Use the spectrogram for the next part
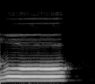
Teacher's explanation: So next we have Waaw damma Waaw Sagheera Woo. So because of this Waaw Sagheera, we're going to extend this damma to equivalent to 2 movements.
